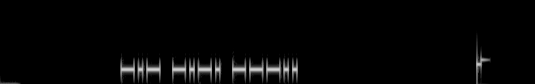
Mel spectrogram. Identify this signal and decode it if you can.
Morse code, heard as a keyed tone, about 27 wpm, 700 Hz. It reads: KC8
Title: USA Call Sign Prefixes - 28wpm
